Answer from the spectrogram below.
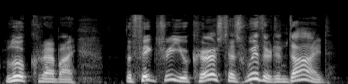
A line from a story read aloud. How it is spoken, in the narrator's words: Peter exclaimed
